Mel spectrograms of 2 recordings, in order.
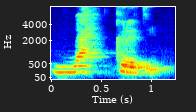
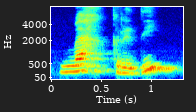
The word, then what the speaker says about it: mercredi: I'll tell you why we are not pronouncing R when we discuss about pronunciation rules. Then Wednesday is Mercredi.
